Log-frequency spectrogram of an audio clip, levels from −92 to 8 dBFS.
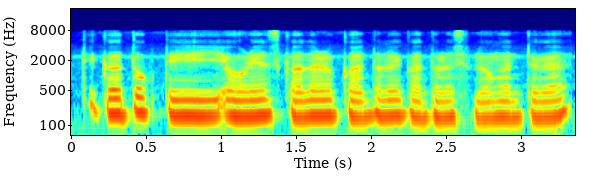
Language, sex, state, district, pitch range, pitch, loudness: Wancho, male, Arunachal Pradesh, Longding, 155-165 Hz, 160 Hz, -15 LUFS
